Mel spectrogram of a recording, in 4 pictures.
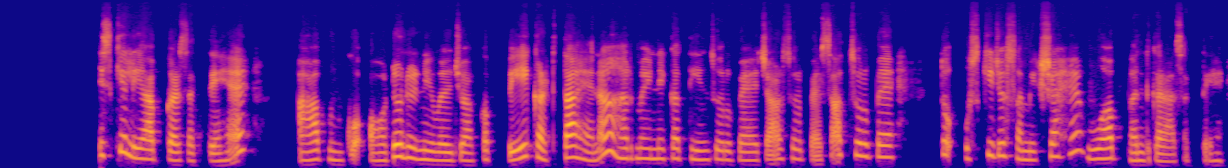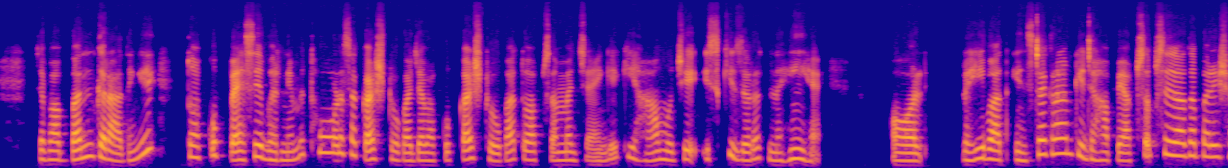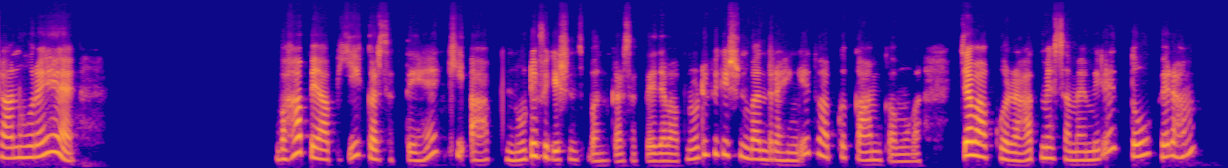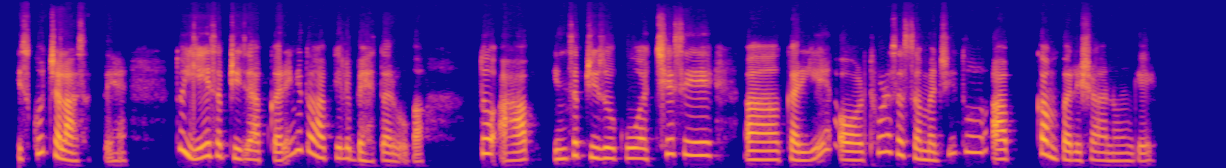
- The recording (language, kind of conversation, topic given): Hindi, advice, आप अपने डिजिटल उपयोग को कम करके सब्सक्रिप्शन और सूचनाओं से कैसे छुटकारा पा सकते हैं?
- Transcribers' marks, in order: in English: "ऑटो रिन्यूअल"; in English: "पे"; in English: "नोटिफ़िकेशंस"; in English: "नोटिफ़िकेशन"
